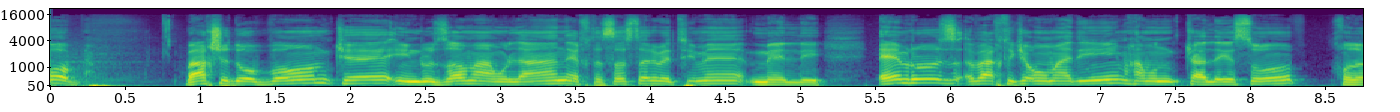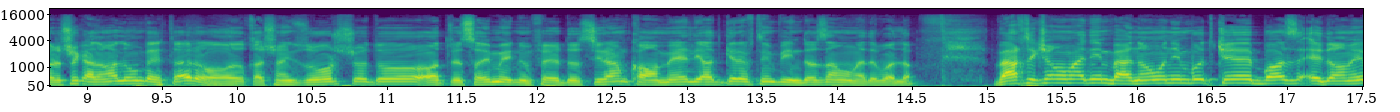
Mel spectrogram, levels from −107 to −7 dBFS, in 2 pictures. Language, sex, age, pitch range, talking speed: Persian, male, 30-49, 110-145 Hz, 165 wpm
